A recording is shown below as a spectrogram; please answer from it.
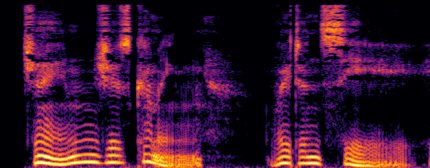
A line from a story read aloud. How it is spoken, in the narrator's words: said quietly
